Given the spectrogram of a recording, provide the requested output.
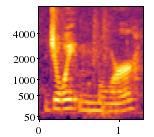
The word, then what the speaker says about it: Joymor: it's for adults too but a company called joy moore that's how you say it reached out to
